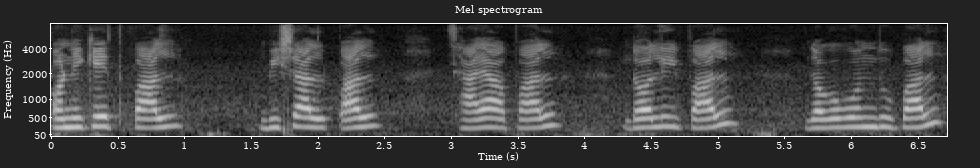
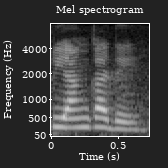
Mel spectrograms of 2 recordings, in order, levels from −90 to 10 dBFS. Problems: background sounds at intervals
